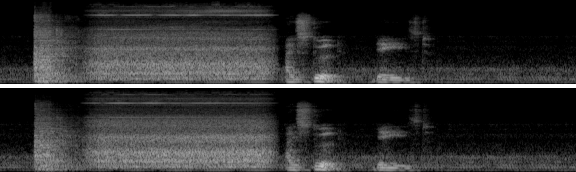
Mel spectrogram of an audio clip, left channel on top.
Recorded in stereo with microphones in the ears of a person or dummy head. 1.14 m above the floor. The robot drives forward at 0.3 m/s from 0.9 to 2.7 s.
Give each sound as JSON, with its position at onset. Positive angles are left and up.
{"t": 0.3, "sound": "a gunshot", "side_deg": 70, "distance_m": 1.3}
{"t": 2.9, "sound": "a man speaking", "side_deg": 55, "distance_m": 1.0}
